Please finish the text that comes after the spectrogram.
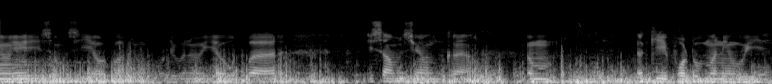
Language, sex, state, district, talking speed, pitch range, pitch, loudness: Hindi, male, Rajasthan, Bikaner, 145 wpm, 110-130 Hz, 120 Hz, -17 LUFS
